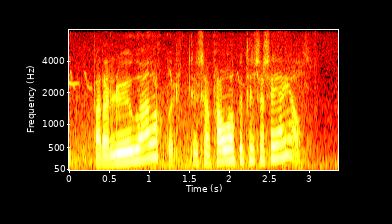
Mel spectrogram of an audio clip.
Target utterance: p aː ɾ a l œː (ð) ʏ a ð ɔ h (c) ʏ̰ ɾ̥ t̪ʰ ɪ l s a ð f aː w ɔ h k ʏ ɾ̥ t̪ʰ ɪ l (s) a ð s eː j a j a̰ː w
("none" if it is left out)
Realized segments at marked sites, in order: ɣ, k, s

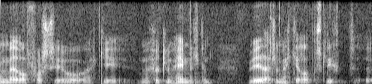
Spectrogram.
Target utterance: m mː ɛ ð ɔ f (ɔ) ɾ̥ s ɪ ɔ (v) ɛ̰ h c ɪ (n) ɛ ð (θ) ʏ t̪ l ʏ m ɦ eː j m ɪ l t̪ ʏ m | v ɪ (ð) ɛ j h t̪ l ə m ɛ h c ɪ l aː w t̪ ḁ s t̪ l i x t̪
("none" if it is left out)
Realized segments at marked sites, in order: ɔ, ɣ, m, f, ð

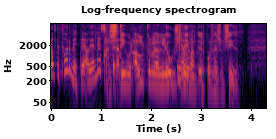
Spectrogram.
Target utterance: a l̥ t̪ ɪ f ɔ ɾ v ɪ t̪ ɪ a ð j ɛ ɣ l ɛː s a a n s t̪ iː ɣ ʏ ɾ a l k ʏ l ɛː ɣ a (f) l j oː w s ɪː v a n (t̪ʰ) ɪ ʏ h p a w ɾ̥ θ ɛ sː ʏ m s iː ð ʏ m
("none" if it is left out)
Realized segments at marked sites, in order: none, t̪

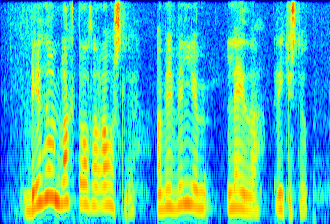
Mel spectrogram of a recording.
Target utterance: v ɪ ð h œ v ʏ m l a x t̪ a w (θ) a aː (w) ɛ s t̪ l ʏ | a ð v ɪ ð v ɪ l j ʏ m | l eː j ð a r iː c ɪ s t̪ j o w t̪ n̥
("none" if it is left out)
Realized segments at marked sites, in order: θ, w

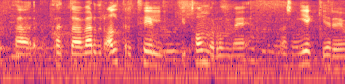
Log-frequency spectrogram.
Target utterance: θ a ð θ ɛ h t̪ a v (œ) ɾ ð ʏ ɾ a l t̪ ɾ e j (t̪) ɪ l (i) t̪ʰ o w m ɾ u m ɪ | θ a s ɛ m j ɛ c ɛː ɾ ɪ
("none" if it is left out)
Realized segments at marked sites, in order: ɛ, t̪ʰ, i

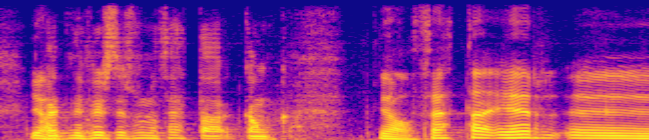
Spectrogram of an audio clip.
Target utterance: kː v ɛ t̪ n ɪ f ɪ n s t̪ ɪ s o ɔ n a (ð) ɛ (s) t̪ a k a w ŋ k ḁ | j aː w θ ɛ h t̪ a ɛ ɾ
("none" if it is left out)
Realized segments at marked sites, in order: θ, h

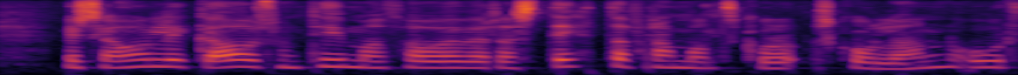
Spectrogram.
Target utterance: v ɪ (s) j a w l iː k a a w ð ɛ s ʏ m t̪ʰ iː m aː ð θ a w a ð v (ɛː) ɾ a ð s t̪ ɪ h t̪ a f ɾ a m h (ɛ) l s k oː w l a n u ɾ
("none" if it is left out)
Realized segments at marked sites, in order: s, ɛː, a

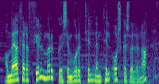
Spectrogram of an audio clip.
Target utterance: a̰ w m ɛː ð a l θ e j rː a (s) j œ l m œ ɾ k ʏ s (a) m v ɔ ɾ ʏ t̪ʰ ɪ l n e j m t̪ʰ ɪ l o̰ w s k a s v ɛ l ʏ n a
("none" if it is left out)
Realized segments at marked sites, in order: f, ɛ

